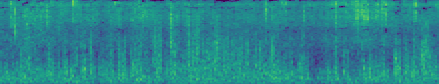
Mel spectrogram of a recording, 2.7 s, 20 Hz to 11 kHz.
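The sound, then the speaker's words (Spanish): Very strong gusts of storm Domingos, reaching 140 to 160 km/h in Galicia, roar as a loud, constant, buffeting rush of wind across the whole clip. “Este es el sonido de las fortísimas rachas de viento de hasta 140 kilómetros por hora, en algún punto incluso en Galicia 160 kilómetros por hora, que se han sentido durante toda la noche,”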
